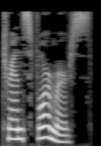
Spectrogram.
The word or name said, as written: transformers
